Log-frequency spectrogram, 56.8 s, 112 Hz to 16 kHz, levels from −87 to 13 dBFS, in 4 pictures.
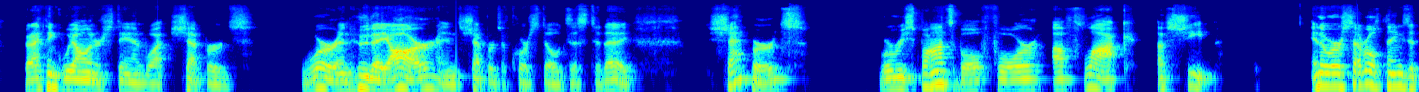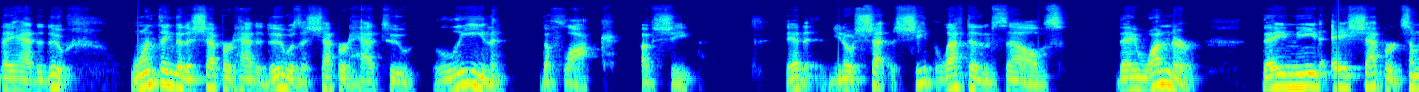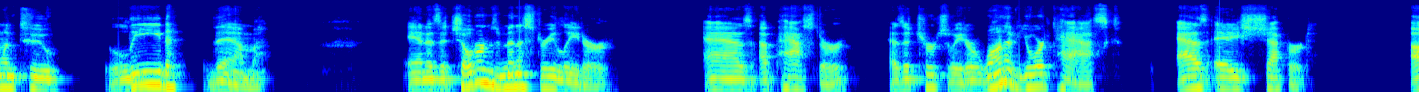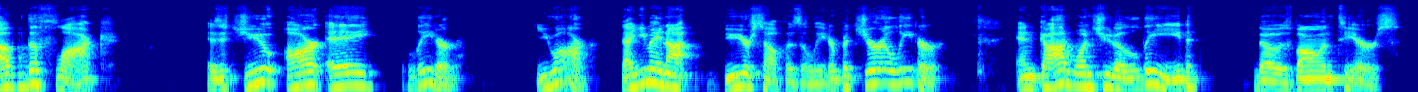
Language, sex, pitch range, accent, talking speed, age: English, male, 115-150 Hz, American, 135 wpm, 40-59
